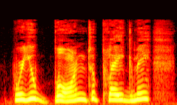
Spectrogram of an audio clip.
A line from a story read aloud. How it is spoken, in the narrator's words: Galinda said tearfully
